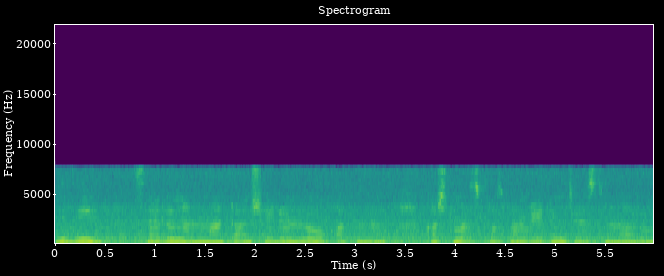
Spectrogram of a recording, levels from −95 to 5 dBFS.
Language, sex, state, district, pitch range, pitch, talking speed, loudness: Telugu, female, Andhra Pradesh, Manyam, 170-190 Hz, 180 Hz, 100 wpm, -15 LUFS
